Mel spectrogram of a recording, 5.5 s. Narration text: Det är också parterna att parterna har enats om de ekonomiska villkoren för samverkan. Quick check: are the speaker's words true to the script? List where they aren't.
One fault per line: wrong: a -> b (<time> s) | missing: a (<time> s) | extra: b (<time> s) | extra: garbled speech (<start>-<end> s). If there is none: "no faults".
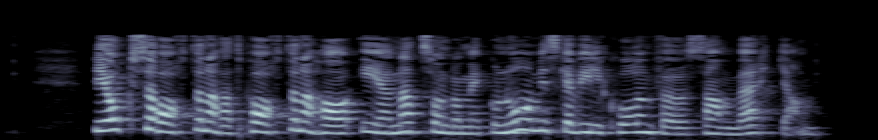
no faults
